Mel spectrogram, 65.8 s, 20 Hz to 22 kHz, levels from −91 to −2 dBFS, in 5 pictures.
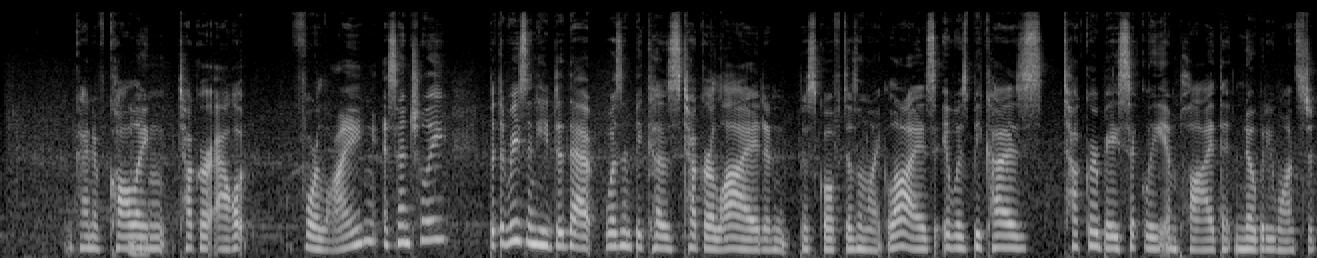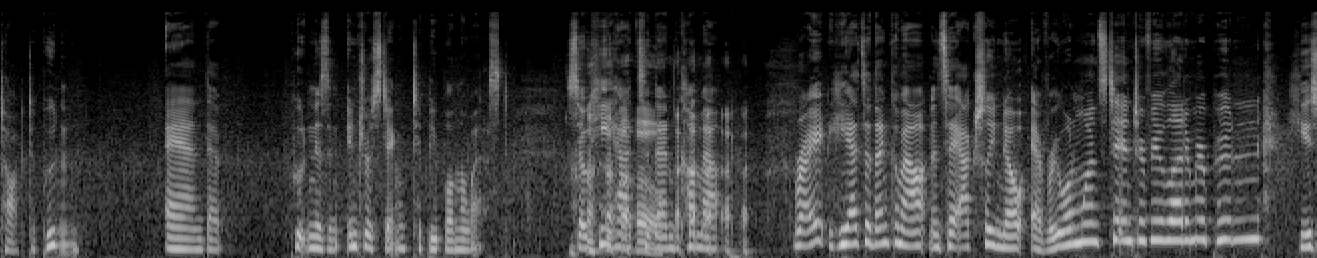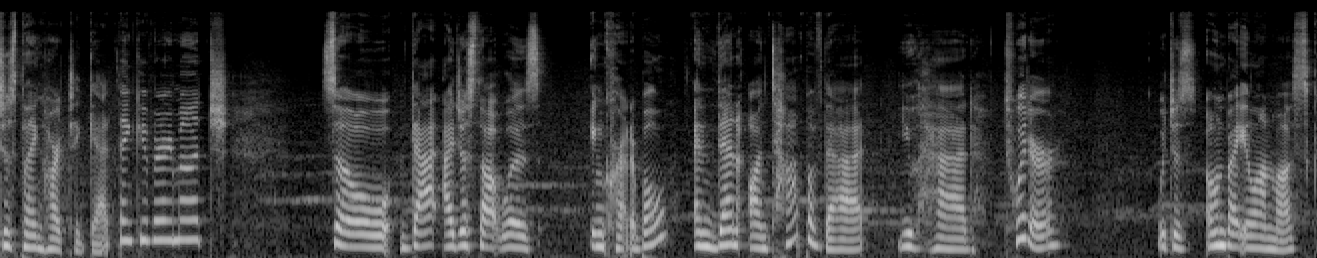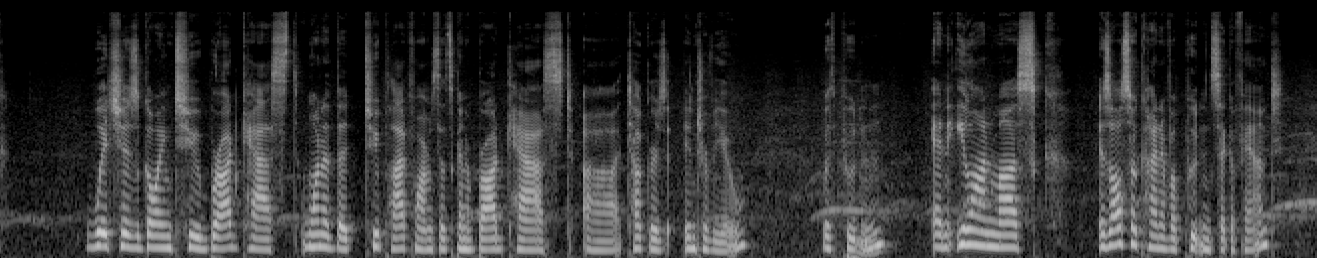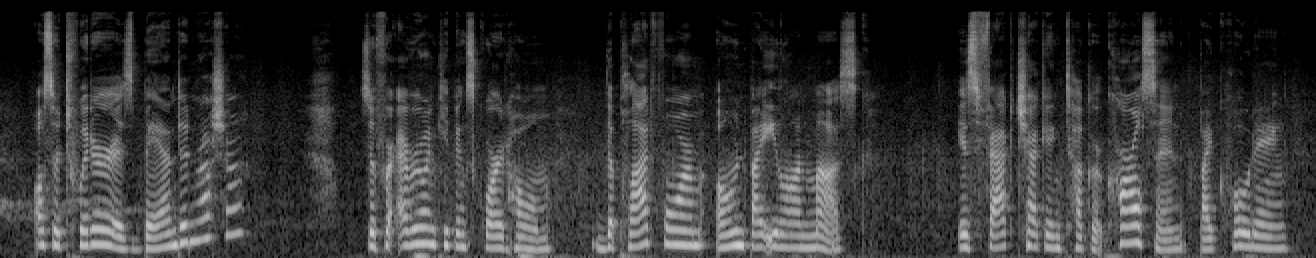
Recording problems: crowd noise; faint; throughout; 25 dB below the speech

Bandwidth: 18 kHz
